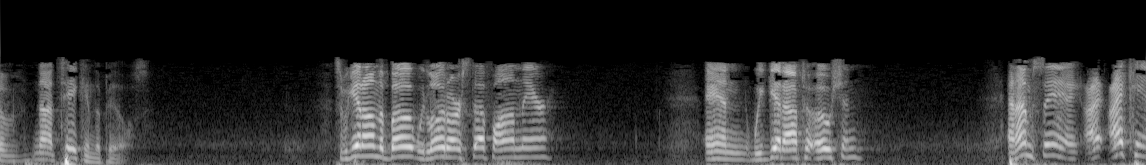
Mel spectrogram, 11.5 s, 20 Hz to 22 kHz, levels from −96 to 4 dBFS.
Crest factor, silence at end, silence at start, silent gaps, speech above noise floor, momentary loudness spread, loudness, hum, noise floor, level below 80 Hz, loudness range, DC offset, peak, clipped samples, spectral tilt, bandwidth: 22 dB; 0 s; 0 s; none; 45 dB; 19 LU; -19 LUFS; none; -65 dBFS; -34 dBFS; 5 LU; under 0.1%; 0 dBFS; under 0.1%; -7.5 dB/octave; 5.4 kHz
